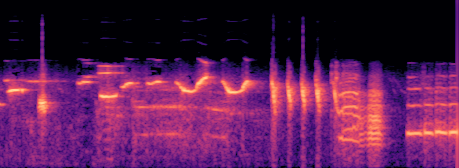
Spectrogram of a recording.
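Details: Starling song mimicking an ambulance siren, with wavering whistles rising and dipping, a quick series of five sharp chipped notes, a buzzy harsh burst, then low steady tones.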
